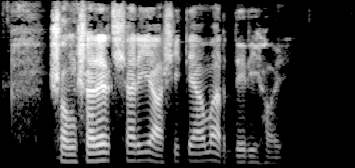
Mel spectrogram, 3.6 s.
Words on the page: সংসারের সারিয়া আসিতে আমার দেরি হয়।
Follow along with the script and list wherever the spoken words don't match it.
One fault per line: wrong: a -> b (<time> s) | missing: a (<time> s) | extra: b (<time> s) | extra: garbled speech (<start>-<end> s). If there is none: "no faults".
no faults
